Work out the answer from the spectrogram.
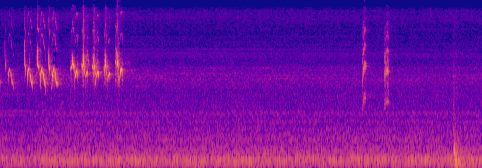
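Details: Yearling northern mockingbird in Florida singing: a quick burst of bright chirped notes repeated several times over two and a half seconds, then long quiet with low rumble and two faint isolated chips later.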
